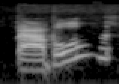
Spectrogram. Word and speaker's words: Babel: Blake and Ninth House by Leigh Bardugo, and Babel, am I pronouncing that right?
